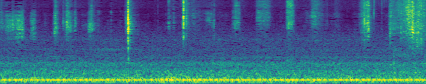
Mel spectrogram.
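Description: Construction paper being folded and creased back by hand: a few faint crinkles and taps over a steady low hum.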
